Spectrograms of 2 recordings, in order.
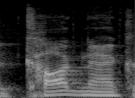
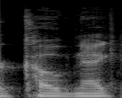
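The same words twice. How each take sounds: First: "cognac" said as KAHG-nak; "cognac" with a short o in the first syllable. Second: "cognac" said as KOHG-nak; first syllable CONE. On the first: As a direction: say "cognac" with an open "ah", like cog. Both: Shown as a demonstration. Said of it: "how you say this word".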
